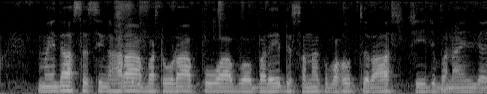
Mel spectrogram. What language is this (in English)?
Maithili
